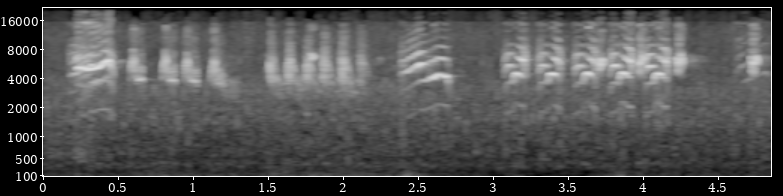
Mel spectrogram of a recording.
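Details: Crimson sunbird, locally called sogon, singing long and at full pitch to provoke other sunbirds into song; rapid bursts of very high, thin ticking notes and quick upswept whistles, grouped in short clusters with brief pauses.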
